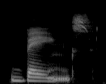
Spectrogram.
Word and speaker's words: bangs: Use the long A. Bangs.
